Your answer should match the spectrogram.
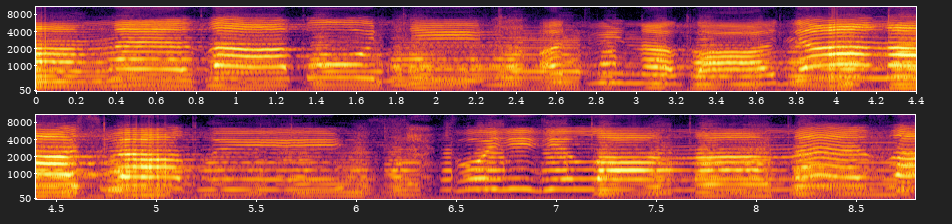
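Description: A young boy singing a Ukrainian insurgent folk song, accompanied by an accordion.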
